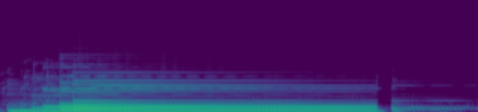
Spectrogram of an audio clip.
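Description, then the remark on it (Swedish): A dry, unprocessed electric guitar chord with the chorus effect switched off rings out steadily for about two seconds, then is cut off as a new note is picked, with no voices. “Ja, nu är, det, nu är det torrt.”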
